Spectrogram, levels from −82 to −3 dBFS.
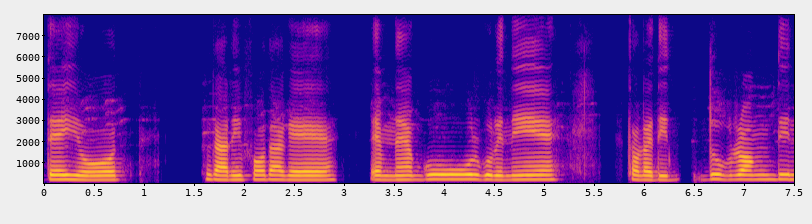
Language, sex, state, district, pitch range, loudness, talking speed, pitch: Chakma, female, Tripura, West Tripura, 195-215 Hz, -17 LUFS, 95 wpm, 205 Hz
